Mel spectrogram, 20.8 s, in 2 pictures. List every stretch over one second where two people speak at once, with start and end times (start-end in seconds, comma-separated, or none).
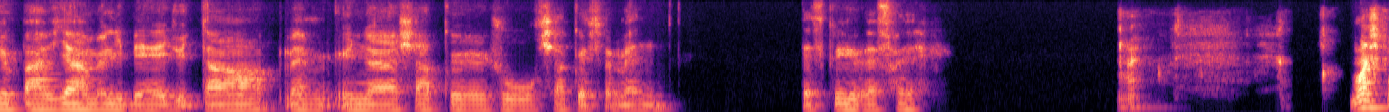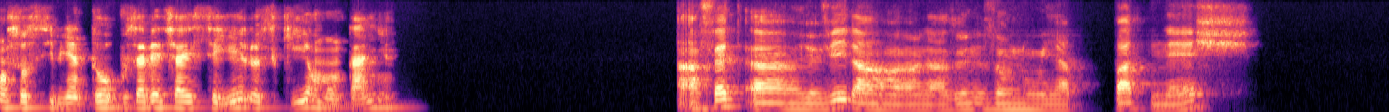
none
